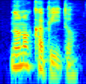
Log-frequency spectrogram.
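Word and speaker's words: non ho capito: is so cool she nono capito great unnoticed did you hear when Mateo said that then that the H is silent so the Italians don't pronounce the H is just a letter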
